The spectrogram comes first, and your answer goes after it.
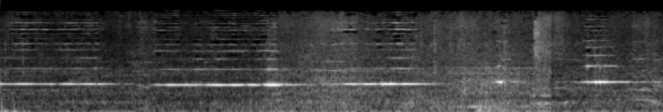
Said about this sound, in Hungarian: Közben kicsit meg is hallgatjuk. Egy talpas pohárban a vízmennyiség különböző, és ezért egész dallamokat lehet játszani. Hallgassunk is egy kicsit bele.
